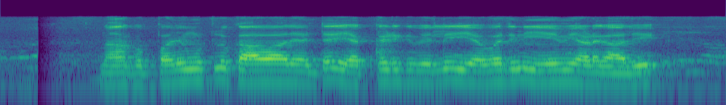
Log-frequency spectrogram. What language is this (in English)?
Telugu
